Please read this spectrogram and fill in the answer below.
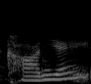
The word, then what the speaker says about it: Kanye: And they're like, it took them a moment, and they said, are you talking about Kanye? And I was like, oh, that's how you say his name.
